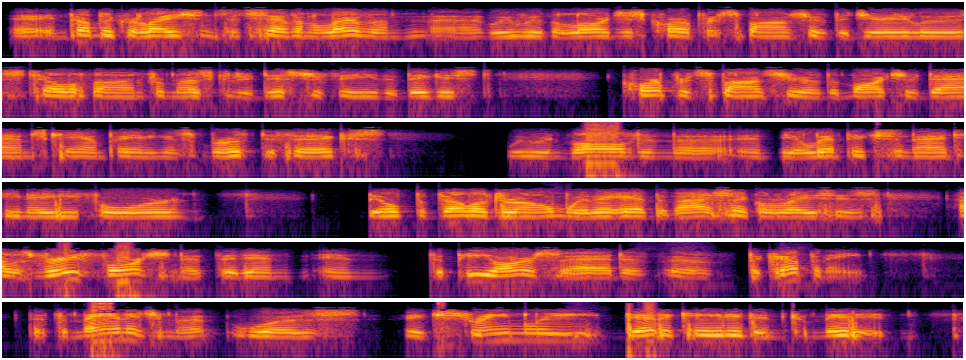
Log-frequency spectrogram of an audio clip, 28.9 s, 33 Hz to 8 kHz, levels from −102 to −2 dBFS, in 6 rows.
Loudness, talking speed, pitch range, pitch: -19 LUFS, 160 wpm, 135-160 Hz, 140 Hz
